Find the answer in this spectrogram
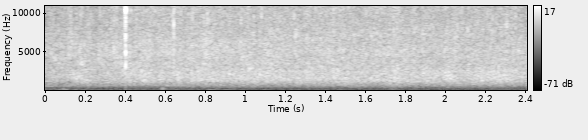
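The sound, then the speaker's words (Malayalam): Congregation at a prayer service clapping with raised hands, a steady, dense wash of many hands beating together at an even level throughout. “കൈ ഉയർത്തി കൈയടിച്ചു, ഒരു സന്തോഷം വന്ന്, അങ്ങനെയല്ല, കൈ ഉയർത്തി ശക്തിയോടെ”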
